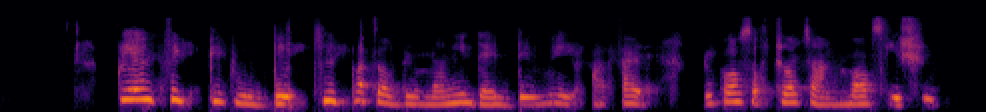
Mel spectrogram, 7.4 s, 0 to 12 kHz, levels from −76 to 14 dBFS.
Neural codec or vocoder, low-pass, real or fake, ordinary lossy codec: codec, 16 kHz, 1 kbps, FreqCodec, smaller model; 7.2 kHz; fake; none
